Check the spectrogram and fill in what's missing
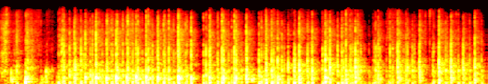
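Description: A hollow, glossy cardboard tissue box held upright in both hands is tapped with fingertips and nails on its bottom and end. It gives a quick, steady run of dull, hollow taps with a low, boxy body and very short decay, plus faint lighter clicks from the nails.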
